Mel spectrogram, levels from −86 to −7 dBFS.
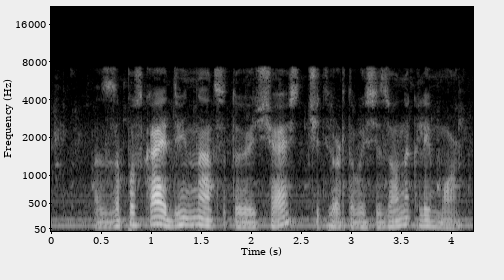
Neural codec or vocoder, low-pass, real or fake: none; 7.2 kHz; real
